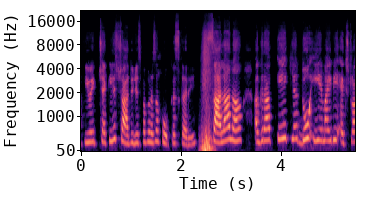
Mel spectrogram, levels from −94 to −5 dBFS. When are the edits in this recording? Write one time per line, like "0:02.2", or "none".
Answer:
0:02.4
